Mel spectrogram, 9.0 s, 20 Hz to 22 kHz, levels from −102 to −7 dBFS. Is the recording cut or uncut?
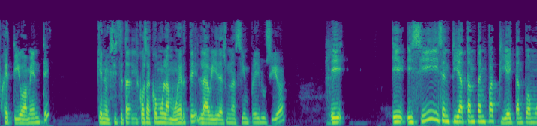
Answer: cut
